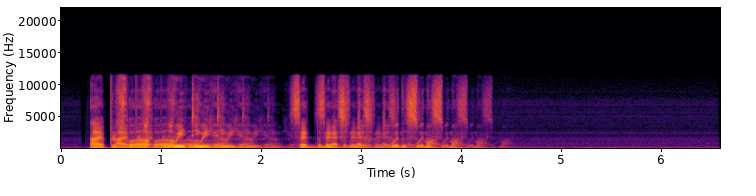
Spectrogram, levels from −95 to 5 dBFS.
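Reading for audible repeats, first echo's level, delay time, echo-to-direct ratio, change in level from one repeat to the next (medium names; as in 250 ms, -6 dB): 3, -4.0 dB, 251 ms, -3.5 dB, -8.5 dB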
